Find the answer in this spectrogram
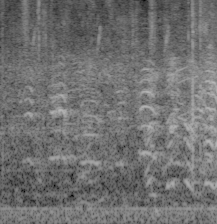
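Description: Distant shouts and calls of young players and spectators across an open sports field, with several high-pitched calls near the end.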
